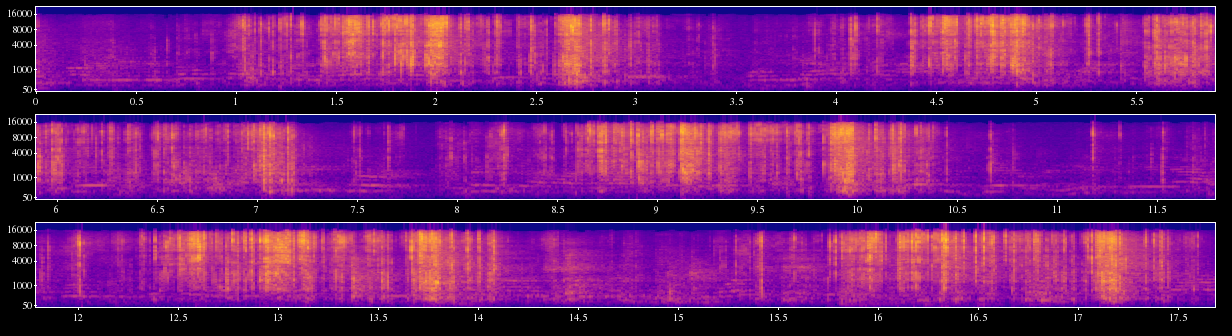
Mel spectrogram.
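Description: Foil wrappers crinkle and rustle as they are torn open.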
